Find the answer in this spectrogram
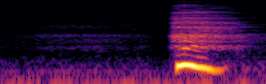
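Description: A man's sigh about a second and a half in: a short, loud, breathy exhale whose voice falls in pitch, after a quiet first second.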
